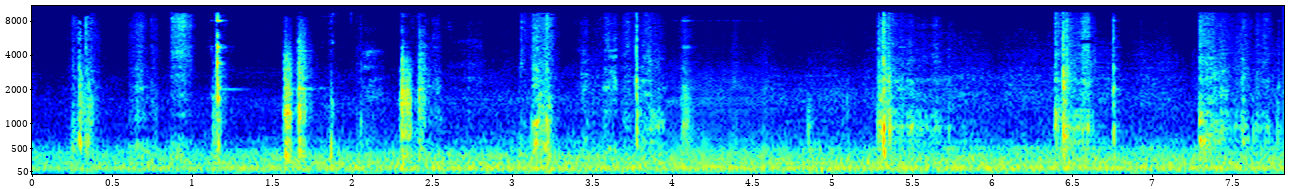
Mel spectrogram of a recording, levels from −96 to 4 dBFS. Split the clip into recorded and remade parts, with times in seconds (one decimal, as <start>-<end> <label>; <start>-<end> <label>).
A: 0.0-4.0 recorded; 4.0-4.6 remade; 4.6-7.8 recorded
